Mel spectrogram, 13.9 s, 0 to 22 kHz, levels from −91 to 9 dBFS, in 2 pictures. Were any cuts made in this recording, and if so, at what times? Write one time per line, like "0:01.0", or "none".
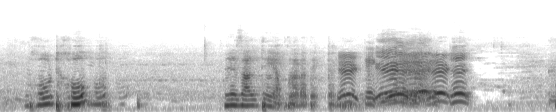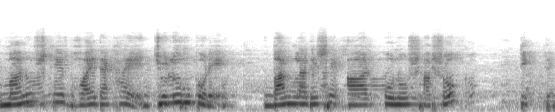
none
